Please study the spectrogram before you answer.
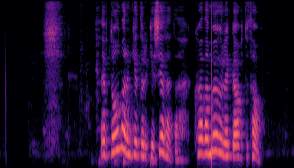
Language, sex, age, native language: Icelandic, female, 50-59, Icelandic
